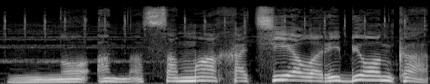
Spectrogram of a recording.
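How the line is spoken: Forced out reluctantly. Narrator (Russian): выдавил наконец Торн

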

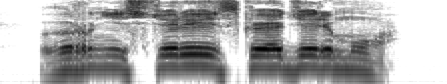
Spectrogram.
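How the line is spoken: Grumbling while walking away. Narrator (Russian): он проворчал, уходя

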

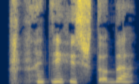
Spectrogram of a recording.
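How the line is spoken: Sobbing. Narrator (Russian): всхлипнула Рози

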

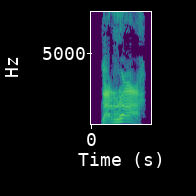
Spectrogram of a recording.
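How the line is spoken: Shout. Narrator (Russian): закричал Изгримнур

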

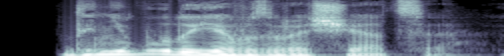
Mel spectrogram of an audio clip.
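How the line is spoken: Sighing. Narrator (Russian): вздохнул я

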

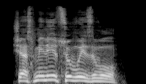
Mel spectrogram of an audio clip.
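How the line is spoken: Old woman shouting. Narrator (Russian): выкрикнула бабка

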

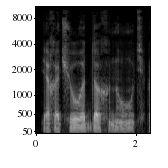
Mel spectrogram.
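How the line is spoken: Wheezing. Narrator (Russian): просипел он

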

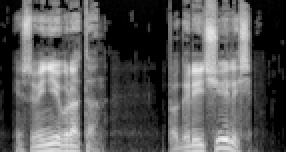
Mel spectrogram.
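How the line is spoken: Muttered, mage. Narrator (Russian): пробормотал маг

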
